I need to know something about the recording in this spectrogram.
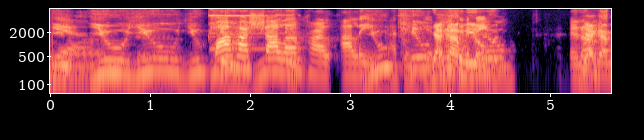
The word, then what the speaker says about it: Mahershala: Marshala. That guy, Mr. Ali. Mr. Ali, I have a lot of reverence for you. Marshala Ali. Right. You Mahershala Ali.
